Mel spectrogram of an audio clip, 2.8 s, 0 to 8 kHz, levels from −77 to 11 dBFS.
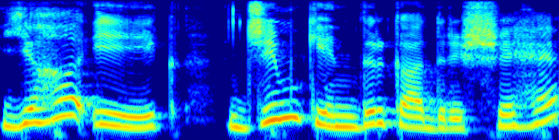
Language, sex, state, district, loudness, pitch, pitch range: Hindi, female, Bihar, Gopalganj, -19 LUFS, 210 Hz, 190-260 Hz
